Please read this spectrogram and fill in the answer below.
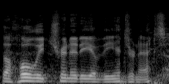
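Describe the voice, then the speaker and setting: A man's voice: medium pitch, very noisy. An American man hosting a live comedy panel show, joking in a wry, sarcastic way. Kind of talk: joking panel chat before a live audience.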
